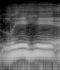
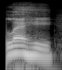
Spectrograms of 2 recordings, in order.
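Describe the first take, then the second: First: "Leahy" said LEE-hee, long ee first; "Leahy" read off the page as LEE-hee; mispronounced Leahy. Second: "Lehi" said LEH-hee, short e first; careful "Lehi", LEH-hee; corrected Lehi. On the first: Real, not acted. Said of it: "am I saying it right?". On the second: Shown as a demonstration.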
